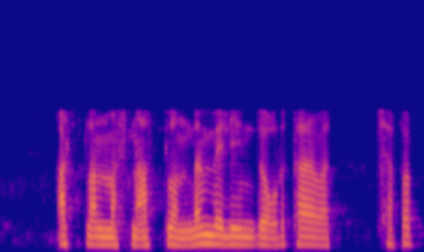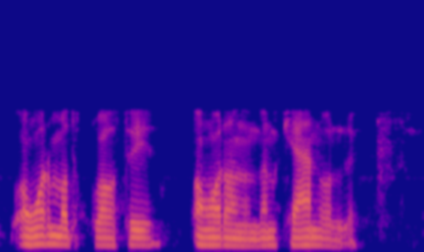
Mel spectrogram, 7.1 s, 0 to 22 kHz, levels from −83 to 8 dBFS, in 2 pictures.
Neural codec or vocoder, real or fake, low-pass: codec, 16 kHz, 8 kbps, FunCodec, trained on LibriTTS, 25 frames a second; fake; 3.6 kHz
